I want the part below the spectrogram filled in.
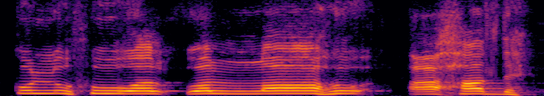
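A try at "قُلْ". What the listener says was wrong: কুলটা আরো একটু বড় করেন ভাই, কুলটা আরো একটু বড় করে উচ্চারণ করেন, কুল। বাকি কুলটা আর একটু খেয়াল করবেন, যাতে কফটা একদম দুই নুক্তাওয়ালা কফ আর একটু পরিষ্কার করার চেষ্টা করেন।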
